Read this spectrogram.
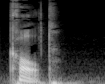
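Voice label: "colt", American English; gcompris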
